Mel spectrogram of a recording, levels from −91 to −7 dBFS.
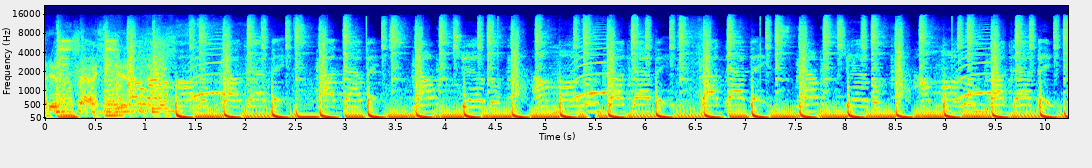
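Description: Five isolated sharp ticks cut through the audio at 3.21, 4.53, 5.93, 7.15 and 9.07 s. Each is a single broadband click with no relation to the surrounding sound, jumping to about -10 dBFS and vanishing at once. These are bit error spikes. A flipped bit in memory or on a digital link throws one sample's value off by a power of two before the next sample returns to normal, which fits a single corrupted sample at each point.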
